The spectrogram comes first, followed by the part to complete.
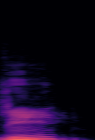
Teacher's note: रा के नीचे ज़ेर है तो इस सूरत हाल में रा बारीक होगी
